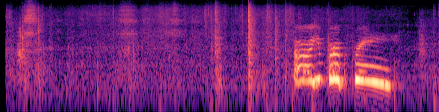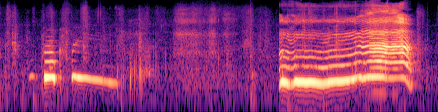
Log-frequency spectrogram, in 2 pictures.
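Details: Infant crying, bottom lip rolled out: short whimpering cries building to a longer, louder wail, with quiet room sounds between.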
